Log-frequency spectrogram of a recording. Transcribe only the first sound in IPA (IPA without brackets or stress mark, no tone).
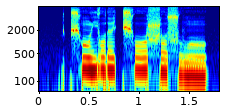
t͡ʃʰ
